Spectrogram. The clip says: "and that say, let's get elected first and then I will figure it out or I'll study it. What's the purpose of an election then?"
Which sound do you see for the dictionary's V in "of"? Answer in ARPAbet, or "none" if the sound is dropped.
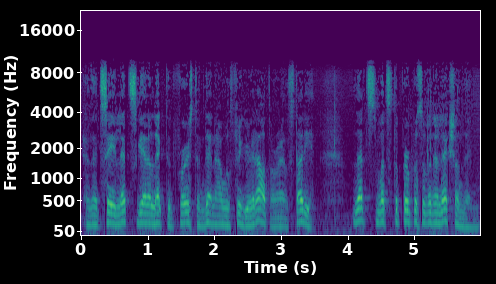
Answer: V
